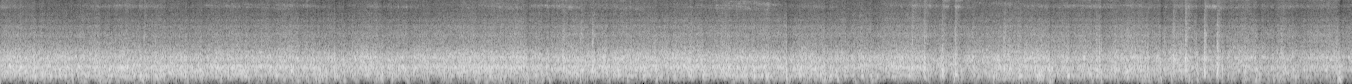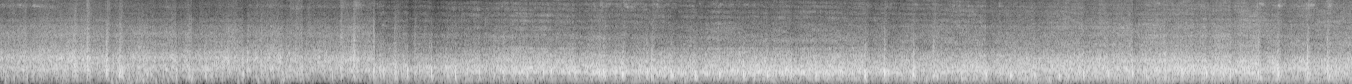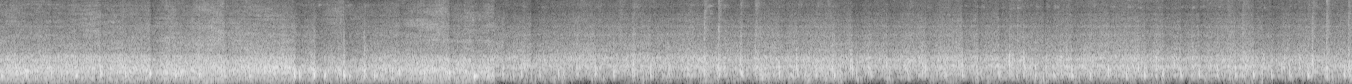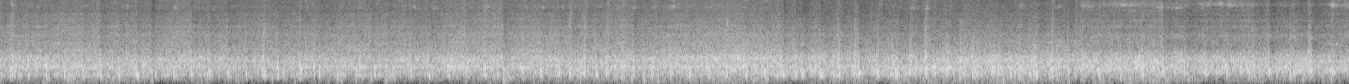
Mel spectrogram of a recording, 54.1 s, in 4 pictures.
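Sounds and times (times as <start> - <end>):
train carriage running noise: 0.0 - 54.0.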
